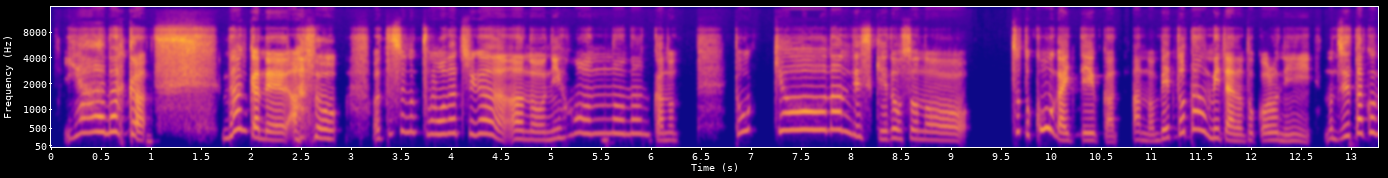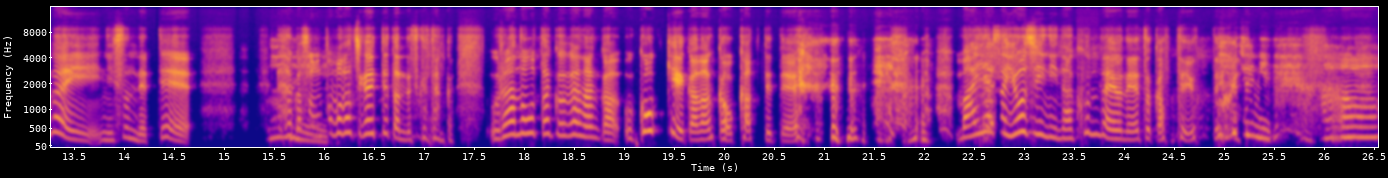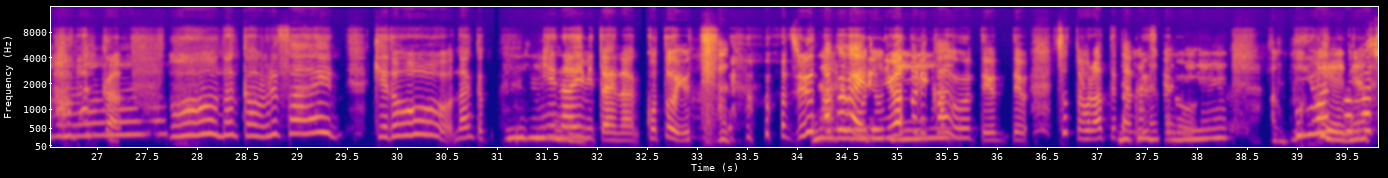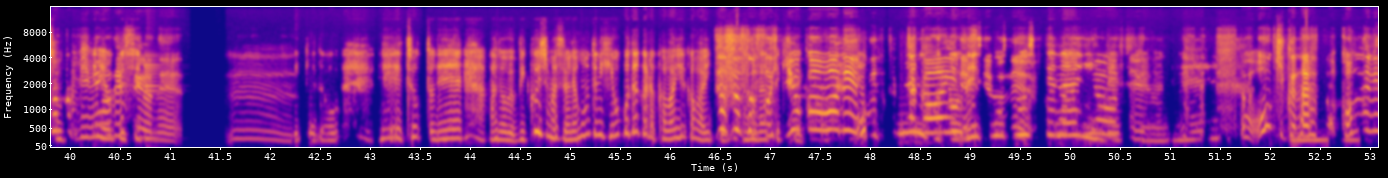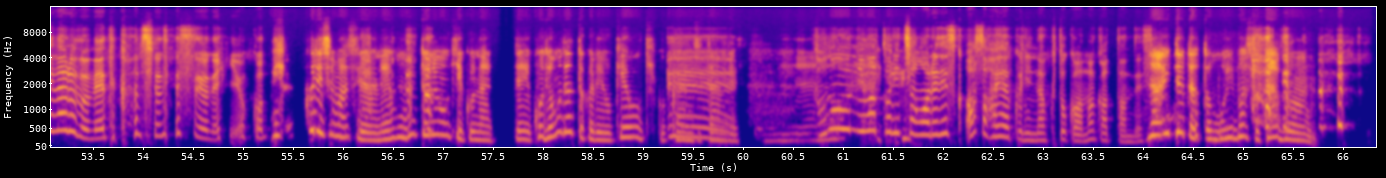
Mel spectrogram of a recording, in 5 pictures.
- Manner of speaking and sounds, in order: distorted speech; laughing while speaking: "あの"; laughing while speaking: "飼ってて"; laugh; other background noise; laughing while speaking: "言って"; chuckle; laughing while speaking: "言ってて"; laugh; laugh; laughing while speaking: "感じですよね、ひよこって"; laugh; unintelligible speech; laugh
- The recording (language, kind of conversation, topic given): Japanese, unstructured, ペットがいることで幸せを感じた瞬間は何ですか？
